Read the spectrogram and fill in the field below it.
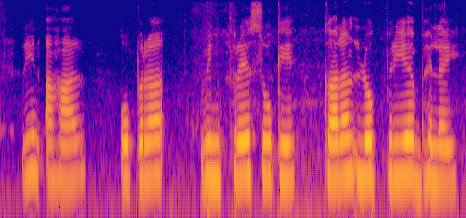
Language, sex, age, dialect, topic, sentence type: Maithili, female, 51-55, Eastern / Thethi, banking, statement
